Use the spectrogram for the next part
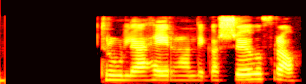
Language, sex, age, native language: Icelandic, female, 40-49, Icelandic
